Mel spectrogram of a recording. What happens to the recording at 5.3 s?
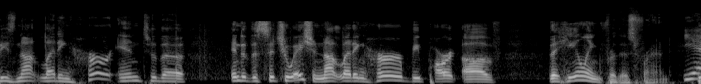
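The recording is still on what is likely a poorer input device at that moment. The switch comes right after "not letting her into" at 1.76 s, with no gap, and lasts until 6.06 s. The replacement path passes nothing above 7.6 kHz, so the speech loses its airy top and sounds duller and boxier. Its level shifts by about 5 dB, and a faint new noise floor sits roughly 35 dB below the speech.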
